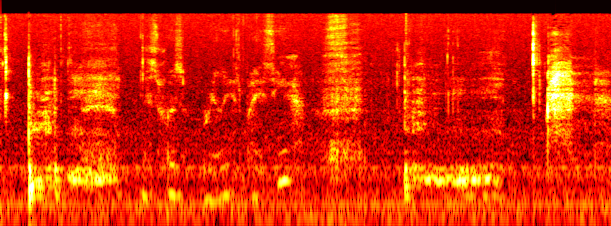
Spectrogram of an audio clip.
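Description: Close-miked eating of instant noodles: chewing and slurping mouth sounds with a sharp click near the start and short noisy bursts a few seconds in and near the end, mixed with soft voice sounds.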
